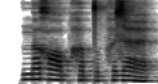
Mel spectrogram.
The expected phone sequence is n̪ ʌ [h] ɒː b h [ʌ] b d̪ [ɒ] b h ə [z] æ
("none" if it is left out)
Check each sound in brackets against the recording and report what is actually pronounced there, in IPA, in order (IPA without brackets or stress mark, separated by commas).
x, ʌ, ɒ, z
